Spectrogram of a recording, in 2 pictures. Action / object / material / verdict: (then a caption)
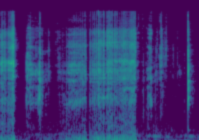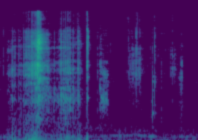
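scrape / soap bar scraped with a metal blade / soap / none. A metal blade scrapes and carves an old, dry beige bar of solid soap, giving off crumbly shavings. The scraping comes in bright, crunchy, rasping strokes with a few sharp clicks and short pauses in between.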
